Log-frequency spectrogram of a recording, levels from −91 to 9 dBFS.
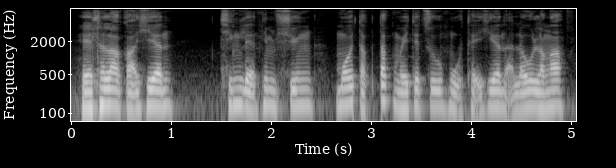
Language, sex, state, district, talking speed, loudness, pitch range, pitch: Mizo, male, Mizoram, Aizawl, 235 wpm, -17 LUFS, 120-135 Hz, 130 Hz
